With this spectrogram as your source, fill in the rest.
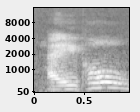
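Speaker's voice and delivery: Liverpool, Scouse accent. Showing how to get into a Liverpool accent: Liverpool accent. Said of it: "how to get into a Liverpool accent, you just go".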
